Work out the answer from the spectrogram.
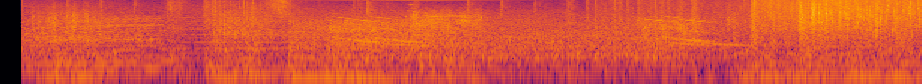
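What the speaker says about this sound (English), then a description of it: "This man just shot a Kami blast out of his throat." A loud, booming blast fired from a creature's throat in the Biomutant video game, with a sustained roar of explosive, crashing energy rolling through the whole stretch and several sharp bursts layered on top.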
